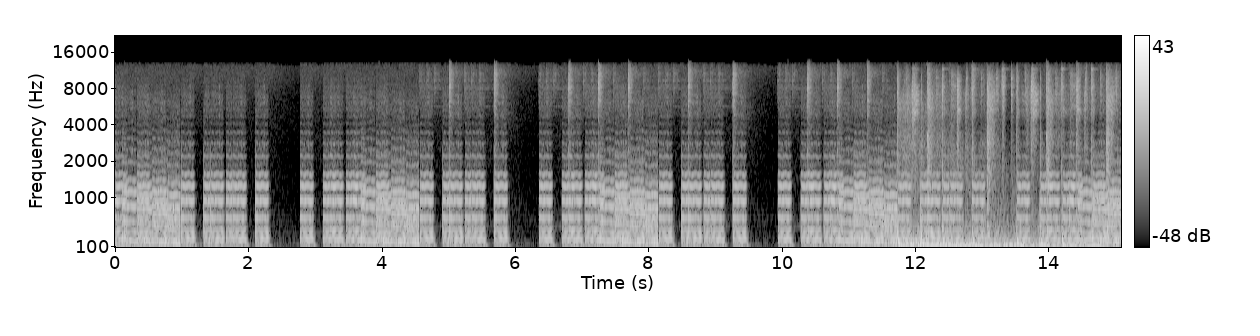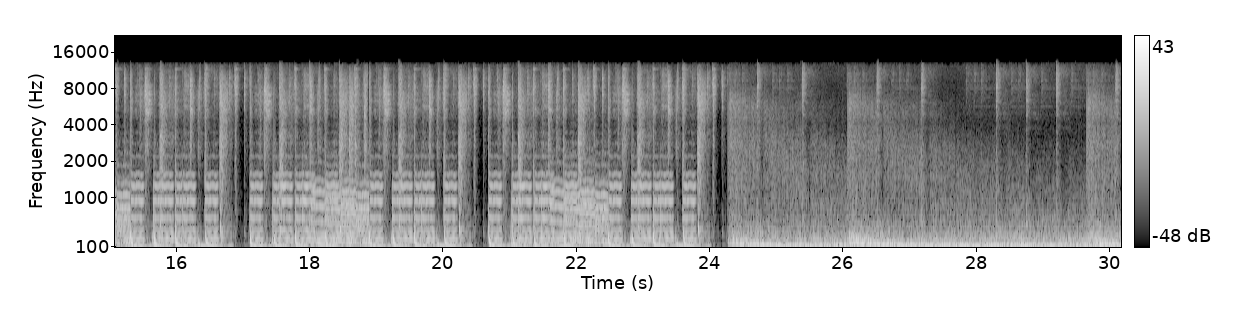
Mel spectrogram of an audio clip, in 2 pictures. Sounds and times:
Music: 0:00.0 - 0:01.9, 0:03.0 - 0:30.1.

